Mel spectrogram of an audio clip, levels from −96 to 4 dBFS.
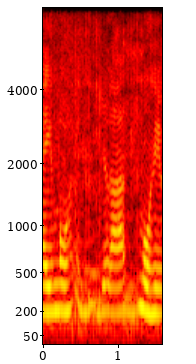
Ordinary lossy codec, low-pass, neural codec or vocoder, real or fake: none; none; codec, 16 kHz, 4 kbps, X-Codec, HuBERT features, trained on general audio; fake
